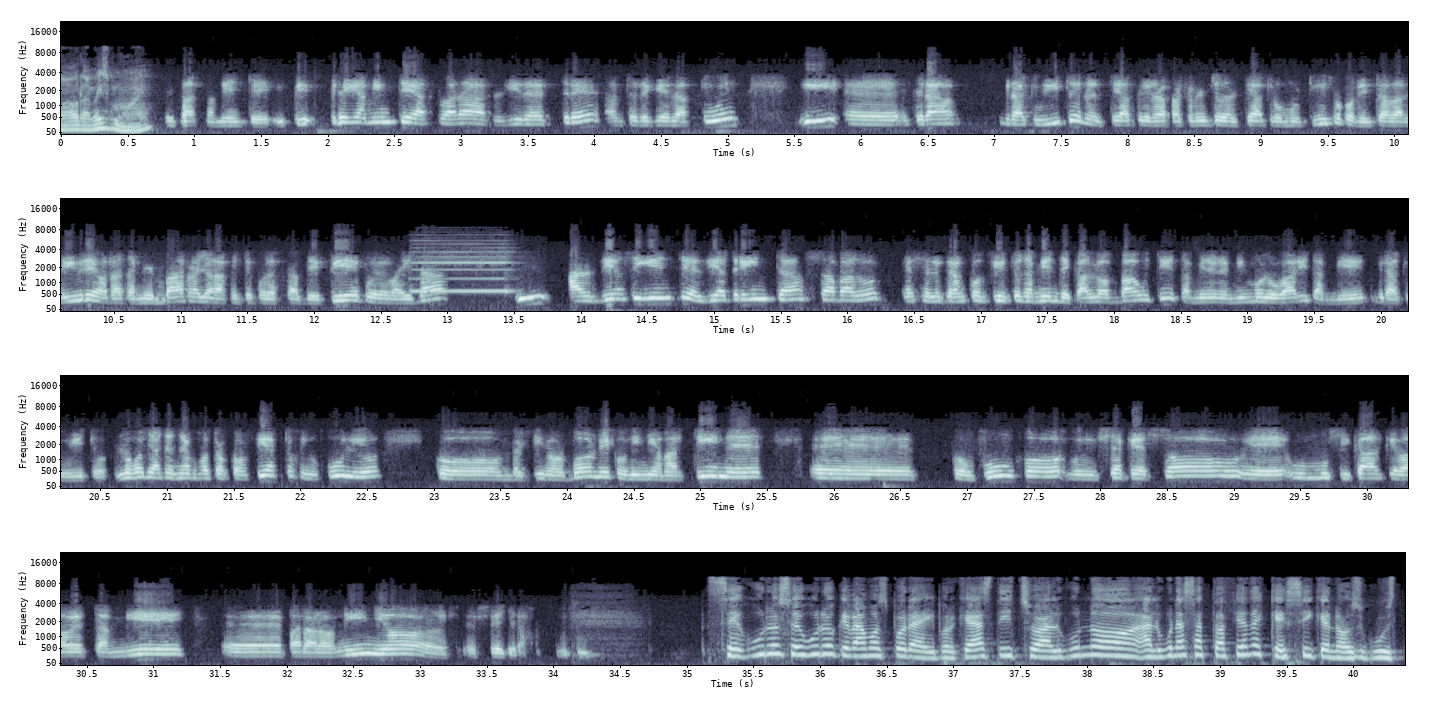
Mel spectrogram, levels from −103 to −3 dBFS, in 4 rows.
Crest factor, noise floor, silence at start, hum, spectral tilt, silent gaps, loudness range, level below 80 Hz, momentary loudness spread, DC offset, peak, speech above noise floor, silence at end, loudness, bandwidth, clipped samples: 16 dB; -59 dBFS; 0 s; none; -5 dB/octave; none; 2 LU; -58 dBFS; 7 LU; under 0.1%; -4 dBFS; 39 dB; 0.05 s; -20 LUFS; 10 kHz; under 0.1%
